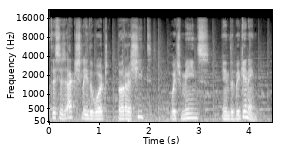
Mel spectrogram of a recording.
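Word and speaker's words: בְּרֵאשִׁית: video, you might think that this word is pronounced as brshit. But in this video I will show you what all of these little dots mean, so that you will know that this is actually the word brshit, which means in the beginning.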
